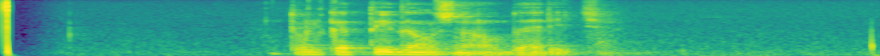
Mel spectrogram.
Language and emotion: Russian, neutral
